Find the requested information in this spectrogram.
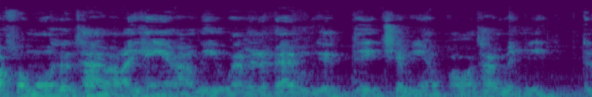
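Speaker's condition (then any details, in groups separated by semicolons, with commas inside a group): Brain injury; tongue cut off at age 5; brain injury limits abilities sometimes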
